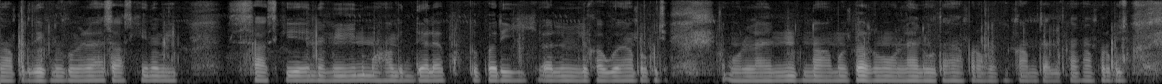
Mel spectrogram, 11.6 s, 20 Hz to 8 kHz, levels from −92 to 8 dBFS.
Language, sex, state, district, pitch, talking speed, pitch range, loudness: Hindi, male, Chhattisgarh, Kabirdham, 110 Hz, 170 wpm, 110-115 Hz, -41 LUFS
